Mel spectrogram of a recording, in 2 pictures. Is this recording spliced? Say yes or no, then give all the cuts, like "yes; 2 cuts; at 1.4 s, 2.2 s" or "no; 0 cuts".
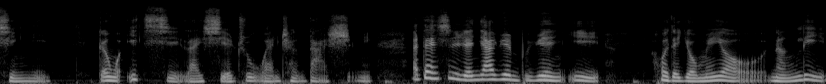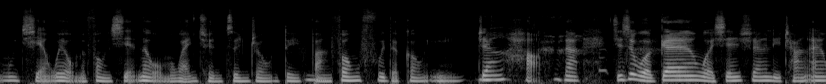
yes; 1 cut; at 11.6 s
